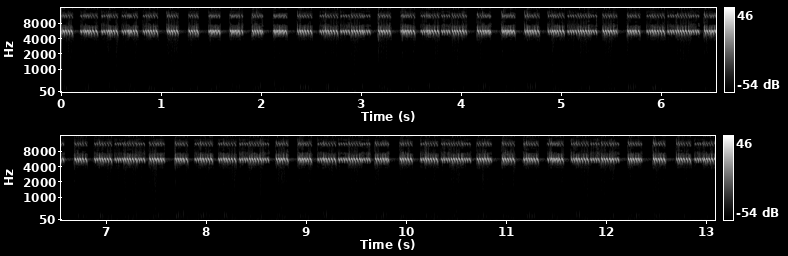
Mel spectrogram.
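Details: Continuous shrill chirping from two crickets, clipped pulses at about four per second with occasional longer merged bursts, clean tonal sound with a faint higher overtone and a silent background.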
